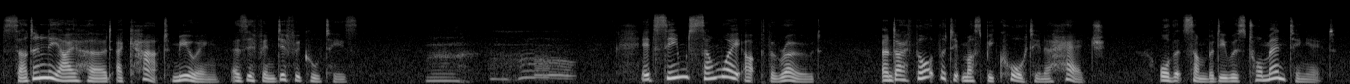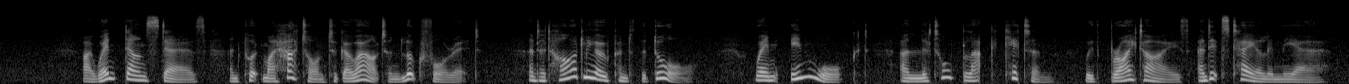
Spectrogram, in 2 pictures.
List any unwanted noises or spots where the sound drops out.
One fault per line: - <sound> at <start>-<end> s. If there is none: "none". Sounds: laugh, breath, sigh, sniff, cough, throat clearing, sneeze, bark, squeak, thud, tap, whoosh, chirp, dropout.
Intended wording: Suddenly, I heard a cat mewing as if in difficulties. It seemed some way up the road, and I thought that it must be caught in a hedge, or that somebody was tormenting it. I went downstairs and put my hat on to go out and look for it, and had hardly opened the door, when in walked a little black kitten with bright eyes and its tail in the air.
- sigh at 4.2-5.8 s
